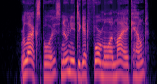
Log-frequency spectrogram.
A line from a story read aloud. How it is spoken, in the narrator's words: Kersey said with a chuckle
